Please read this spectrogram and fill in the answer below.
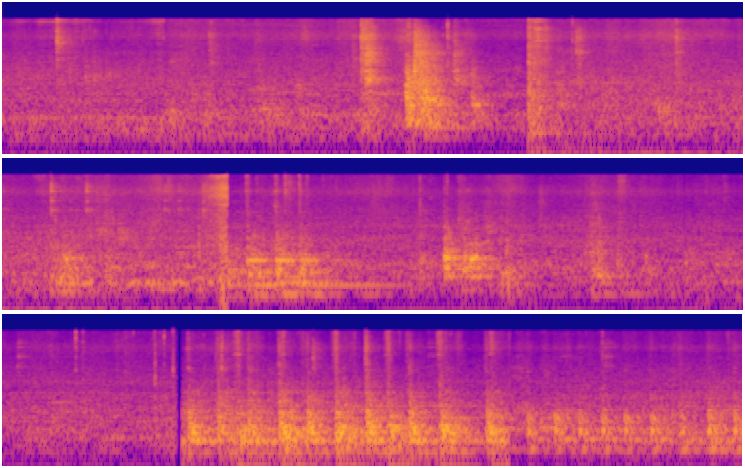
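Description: Kilim weavers beating the weft down on upright looms: scattered sharp knocks, then a fast, dense run of knocks in the last five seconds.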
